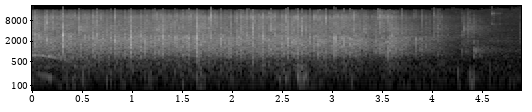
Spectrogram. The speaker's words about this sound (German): Applaus für unsere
